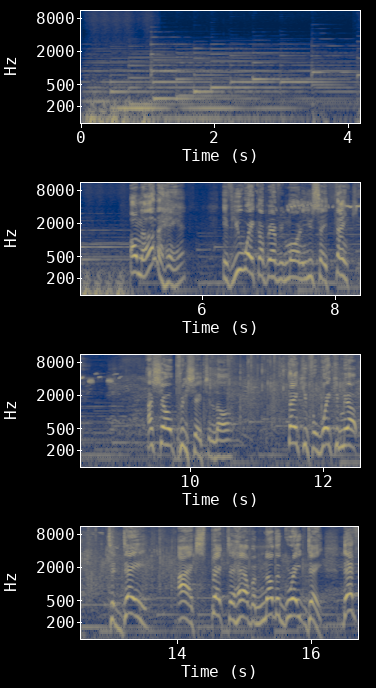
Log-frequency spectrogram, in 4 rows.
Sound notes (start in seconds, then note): 0.5 gentle music; 10.6 audience applauds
